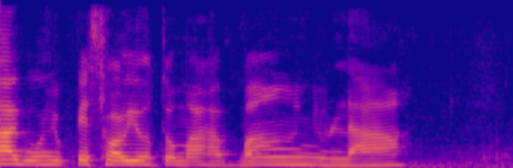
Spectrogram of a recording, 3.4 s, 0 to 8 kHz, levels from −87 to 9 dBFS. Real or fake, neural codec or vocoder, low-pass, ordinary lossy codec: fake; codec, 16 kHz, 4 kbps, X-Codec, HuBERT features, trained on balanced general audio; none; none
